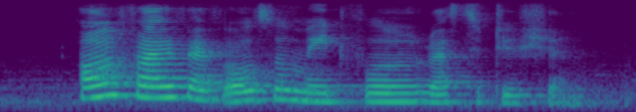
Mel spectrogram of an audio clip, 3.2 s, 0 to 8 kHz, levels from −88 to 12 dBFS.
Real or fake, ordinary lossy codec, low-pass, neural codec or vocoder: real; none; 7.2 kHz; none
